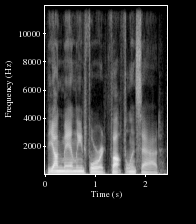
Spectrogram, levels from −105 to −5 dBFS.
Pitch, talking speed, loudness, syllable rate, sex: 110 Hz, 195 wpm, -18 LUFS, 4.9 syllables/s, female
